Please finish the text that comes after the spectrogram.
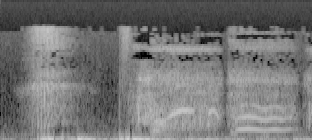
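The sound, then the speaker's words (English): A voice imitates labored breathing: a few harsh, gasping breaths followed by thin, whistling wheezes on each inhale, fairly loud, with no talking. “I heard him. He's having struggle breathing.”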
